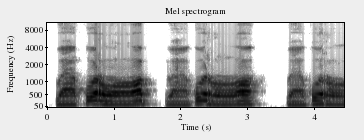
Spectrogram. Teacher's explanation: karena langsung masuk ke ro langsung tebal ya karena rnya berharakat fathah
